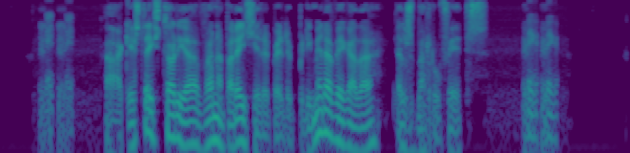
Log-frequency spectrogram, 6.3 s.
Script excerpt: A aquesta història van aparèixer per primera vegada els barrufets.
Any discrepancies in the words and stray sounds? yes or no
yes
